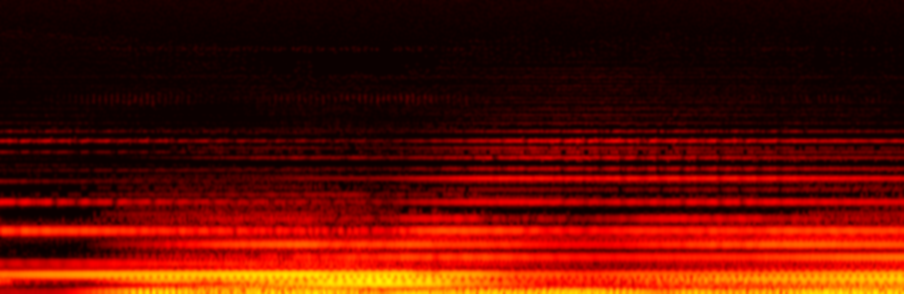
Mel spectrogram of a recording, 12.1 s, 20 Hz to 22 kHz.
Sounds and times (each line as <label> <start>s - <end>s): slow, quiet, and amorphous combination of synth sounds 0.0s - 12.0s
